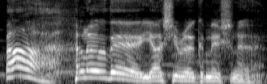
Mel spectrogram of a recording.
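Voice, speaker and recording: An actor playing an eager, deferential clan retainer in a video game, polite and effusive. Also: male voice, a little high, huge pitch swings, normal speed, fairly bright tone, faint music behind.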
